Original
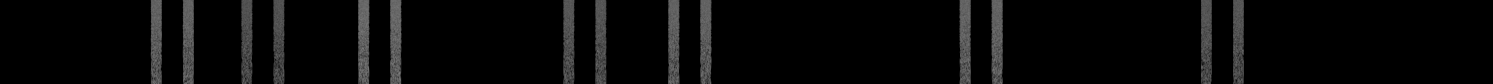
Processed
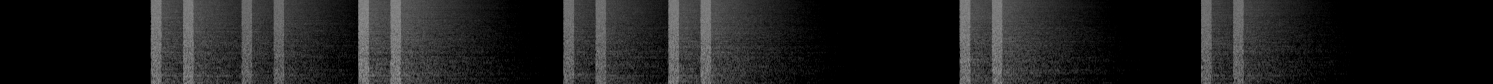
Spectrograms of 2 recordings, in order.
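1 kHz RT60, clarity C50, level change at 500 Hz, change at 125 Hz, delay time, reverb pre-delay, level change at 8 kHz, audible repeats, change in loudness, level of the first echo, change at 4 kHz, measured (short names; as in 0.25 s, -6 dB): 2.7 s, 9.5 dB, +8.0 dB, +7.5 dB, 91 ms, 5 ms, +7.5 dB, 1, +7.0 dB, -20.0 dB, +7.5 dB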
